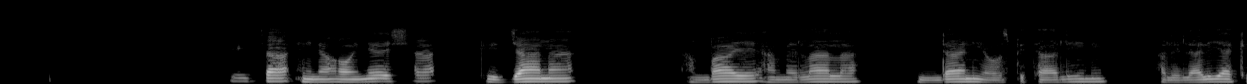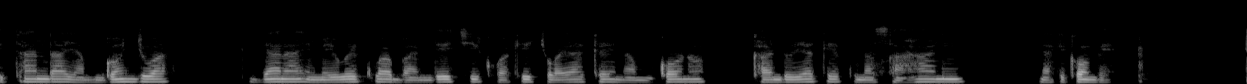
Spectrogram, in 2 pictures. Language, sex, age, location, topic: Swahili, male, 18-24, Wajir, health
